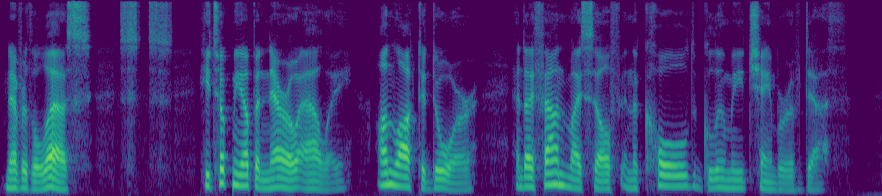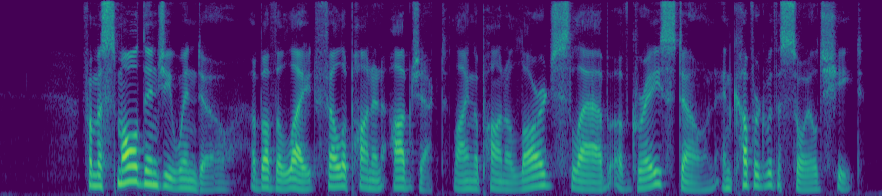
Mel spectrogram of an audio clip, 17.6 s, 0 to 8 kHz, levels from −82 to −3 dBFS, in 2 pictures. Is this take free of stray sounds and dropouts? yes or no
no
